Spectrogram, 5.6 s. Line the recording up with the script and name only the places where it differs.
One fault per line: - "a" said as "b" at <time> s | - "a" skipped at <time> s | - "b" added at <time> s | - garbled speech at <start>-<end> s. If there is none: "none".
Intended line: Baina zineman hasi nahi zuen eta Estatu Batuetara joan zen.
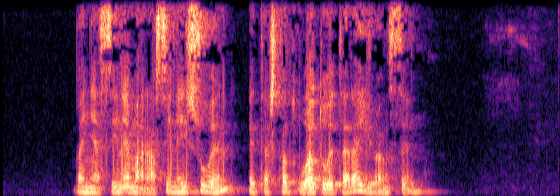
none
